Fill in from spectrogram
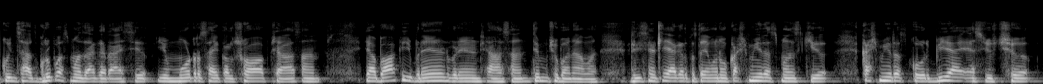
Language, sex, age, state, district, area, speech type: Kashmiri, male, 45-60, Jammu and Kashmir, Srinagar, urban, spontaneous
